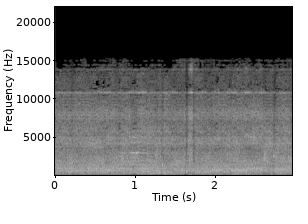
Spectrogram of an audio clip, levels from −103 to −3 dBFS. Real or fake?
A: fake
